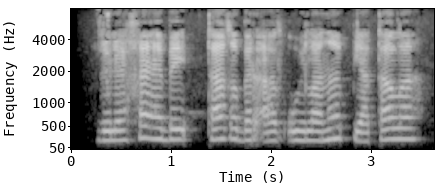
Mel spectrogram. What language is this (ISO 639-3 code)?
bak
